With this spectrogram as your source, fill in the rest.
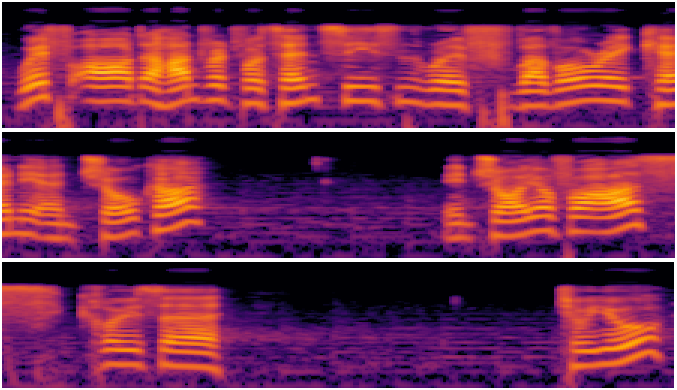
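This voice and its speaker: A man with a Swiss German accent, a native German speaker, hosting casual gameplay commentary and searching for his words in halting English. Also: on the high side, no room sound. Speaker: host of a racing game video series. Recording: dull lo-fi dry microphone.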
